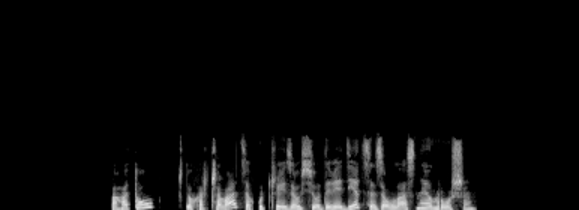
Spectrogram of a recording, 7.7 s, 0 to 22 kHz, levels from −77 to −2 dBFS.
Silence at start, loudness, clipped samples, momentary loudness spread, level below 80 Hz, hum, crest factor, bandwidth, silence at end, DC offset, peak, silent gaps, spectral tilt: 1.5 s; -19 LUFS; under 0.1%; 7 LU; -64 dBFS; none; 20 dB; 8 kHz; 1.4 s; under 0.1%; -2 dBFS; 1.74-1.78 s, 2.14-2.37 s, 3.38-3.43 s; -5 dB/octave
